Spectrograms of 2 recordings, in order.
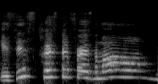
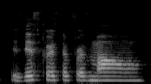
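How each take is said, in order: First: A touch higher, a light voice for the caller; brisk caller voice. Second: Softer, hushed caller asking the same question; shaky, hushed caller. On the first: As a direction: lightly voice the calling lady, asking. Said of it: "the lady's like". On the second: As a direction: hush it like bad news is coming. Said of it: "Her voice is shaking". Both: Retold or imitated.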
